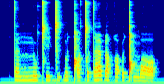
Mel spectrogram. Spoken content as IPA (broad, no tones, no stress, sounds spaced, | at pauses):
t ɜ nː u ǀʰ i ɡ͡ǀ i ɓ ʊ ǃʼ ɑ ǀ ʊ t æ ɓ æ q ɒ ʔ ʊ ɡ͡ǃ ʊ ŋ͡m ɒ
